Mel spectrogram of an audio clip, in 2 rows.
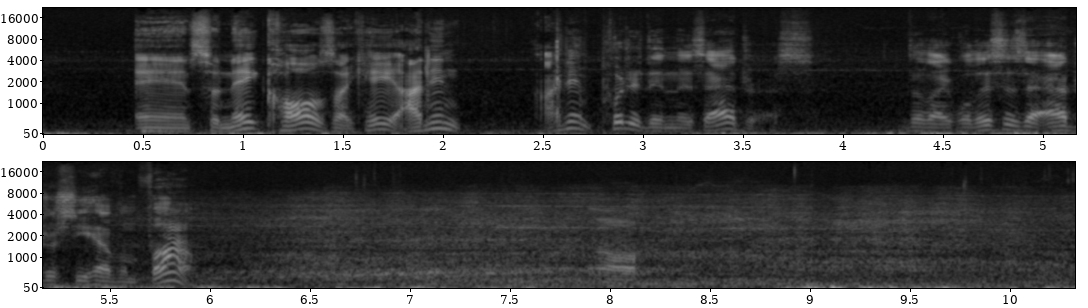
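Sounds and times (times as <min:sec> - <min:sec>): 
airplane flying overhead: 0:00.0 - 0:10.3
speech: 0:00.4 - 0:06.2.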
